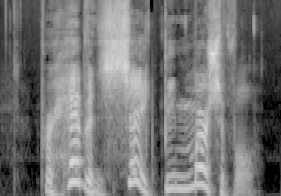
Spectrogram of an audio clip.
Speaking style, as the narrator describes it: cried the young man

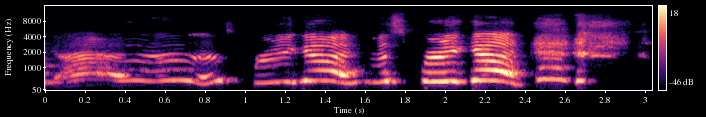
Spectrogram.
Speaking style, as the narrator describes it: laughed and he's like

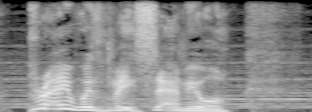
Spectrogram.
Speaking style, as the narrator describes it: Saul shouted

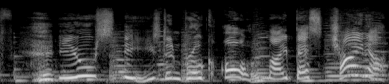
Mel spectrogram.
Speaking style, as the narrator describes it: she screamed up

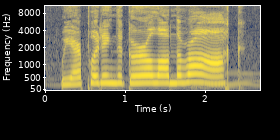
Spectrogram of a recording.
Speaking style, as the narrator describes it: Smee called out

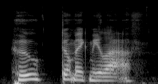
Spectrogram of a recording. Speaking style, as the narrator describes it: Risa says

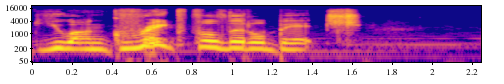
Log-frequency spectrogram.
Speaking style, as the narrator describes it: he bellowed

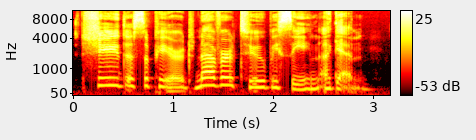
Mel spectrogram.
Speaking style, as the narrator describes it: she said in a bright tone, almost too cheery

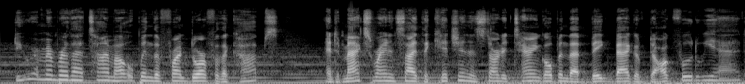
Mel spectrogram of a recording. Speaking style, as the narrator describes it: my mom blurted out

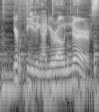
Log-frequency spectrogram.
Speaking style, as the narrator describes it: I laughed

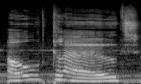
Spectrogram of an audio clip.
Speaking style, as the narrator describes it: One sneered

